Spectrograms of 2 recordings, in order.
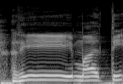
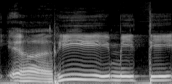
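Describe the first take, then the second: First: The second syllable has the vowel 'a'. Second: The second syllable has the vowel 'i'. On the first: The speaker calls it wrong. "मति मत बोलिएगा" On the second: The speaker calls it right. "मिति है"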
